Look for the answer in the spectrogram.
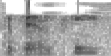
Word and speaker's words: Kubinski: My name is Todd Kubinski.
